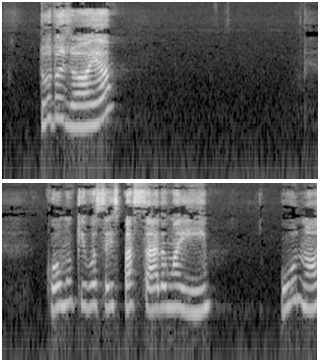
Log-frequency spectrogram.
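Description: A middle-aged woman sings close by, in short phrases with pauses between them.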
